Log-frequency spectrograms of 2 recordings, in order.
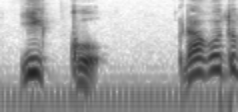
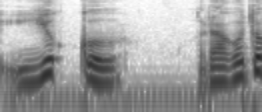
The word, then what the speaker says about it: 行く: 일본어 단어 동사 JLPT M4급 단어 입구라고도 발음하고 육구라고도 발음해요.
